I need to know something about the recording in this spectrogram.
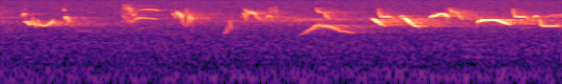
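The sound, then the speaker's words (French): Several birds waking at dawn in spring sing and chirp in an overlapping chorus, including cirl bunting, blackcap and song thrush, quick high whistles and trills tumbling over one another, with a soft low rumble underneath and no voices. “Au printemps, nous sommes retournés sur le site pour entendre au petit matin le chant des oiseaux qui se réveillent.”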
